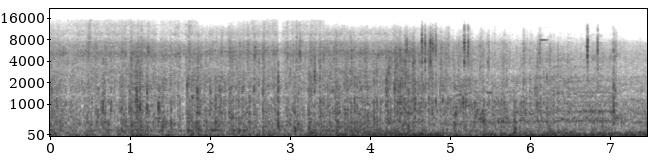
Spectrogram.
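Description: Mountain bike ridden over a rough dirt trail, recorded on the bike: wind buffets the microphone while the tyres run over dirt and stones and the bike rattles and knocks over the bumps.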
